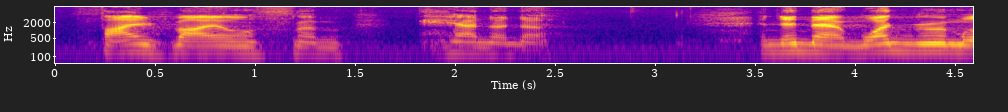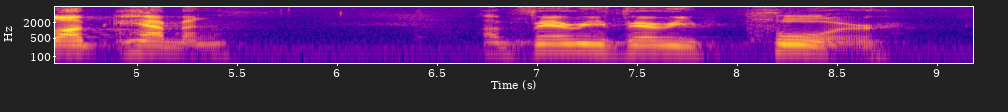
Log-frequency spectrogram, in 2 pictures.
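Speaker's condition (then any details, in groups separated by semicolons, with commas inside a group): Severe speech impediment; from early childhood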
